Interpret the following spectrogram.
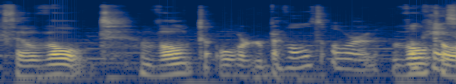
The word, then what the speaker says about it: Voltorb: Voltorb. Voltorb. It's not a creative name. I don't know where the R goes. He's an orb, and he's electric, so Volt Orb.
